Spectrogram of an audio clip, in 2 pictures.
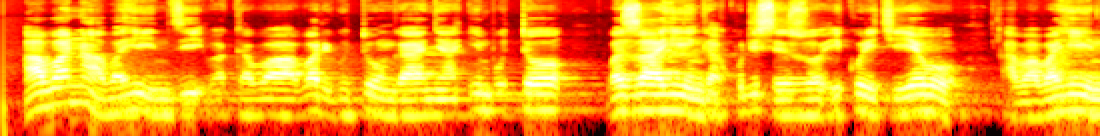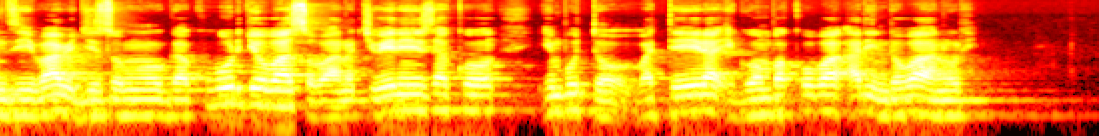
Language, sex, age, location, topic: Kinyarwanda, male, 18-24, Nyagatare, agriculture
